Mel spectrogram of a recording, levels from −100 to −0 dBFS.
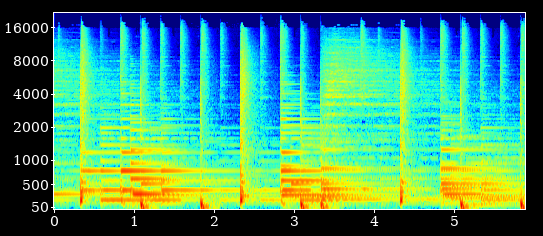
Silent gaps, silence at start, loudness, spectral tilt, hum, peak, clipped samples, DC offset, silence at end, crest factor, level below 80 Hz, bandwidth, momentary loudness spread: none; 0 s; -22 LUFS; -5 dB/octave; none; -2 dBFS; under 0.1%; under 0.1%; 0 s; 20 dB; -30 dBFS; 19.5 kHz; 9 LU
